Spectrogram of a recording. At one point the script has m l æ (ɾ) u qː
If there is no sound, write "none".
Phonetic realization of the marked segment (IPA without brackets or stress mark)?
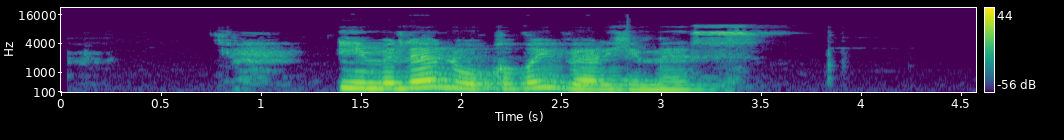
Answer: l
